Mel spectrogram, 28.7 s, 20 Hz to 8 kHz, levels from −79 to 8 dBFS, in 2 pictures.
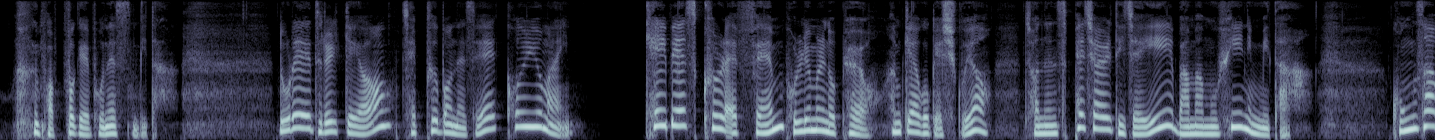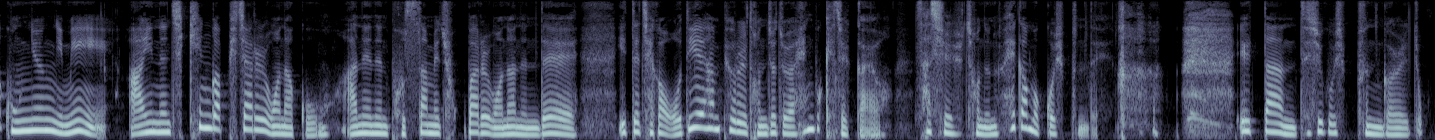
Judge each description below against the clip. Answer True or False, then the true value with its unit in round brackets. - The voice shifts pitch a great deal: True (7.1 semitones)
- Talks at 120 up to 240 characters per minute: False (275 characters per minute)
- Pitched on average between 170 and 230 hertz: True (185 Hz)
